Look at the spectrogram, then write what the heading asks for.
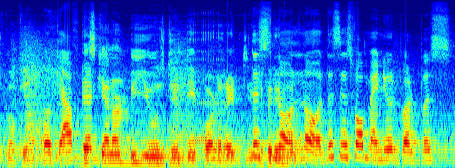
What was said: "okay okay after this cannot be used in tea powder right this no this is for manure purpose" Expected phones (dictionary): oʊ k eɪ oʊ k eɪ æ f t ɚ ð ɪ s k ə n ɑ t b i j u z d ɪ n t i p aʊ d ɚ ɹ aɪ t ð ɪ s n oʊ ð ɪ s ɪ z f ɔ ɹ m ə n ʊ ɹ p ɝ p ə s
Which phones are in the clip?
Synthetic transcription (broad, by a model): oʊ k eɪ oʊ k eɪ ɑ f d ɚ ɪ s k ə n ɑ t b i j u z d ɪ n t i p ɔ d ɹ aɪ t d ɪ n n oʊ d ɪ s ɪ z f ɔ ɹ m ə n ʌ ɹ p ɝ p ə s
